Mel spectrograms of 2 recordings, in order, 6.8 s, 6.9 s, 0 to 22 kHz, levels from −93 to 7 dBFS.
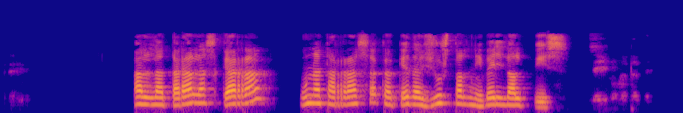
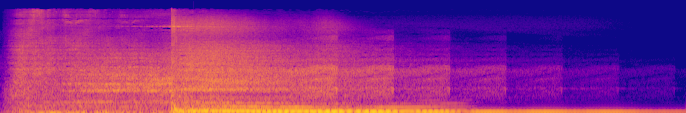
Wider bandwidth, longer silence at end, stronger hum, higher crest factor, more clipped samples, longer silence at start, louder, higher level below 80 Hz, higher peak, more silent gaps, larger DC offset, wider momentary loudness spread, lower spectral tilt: second, 7.6 kHz vs 16.5 kHz; first, 0.8 s vs 0 s; neither; first, 20 dB vs 14 dB; neither; first, 1.35 s vs 0.05 s; second, -20 LUFS vs -16 LUFS; second, -66 dBFS vs -14 dBFS; about the same, -2 dBFS vs 0 dBFS; first, 2.83-3.00 s, 5.74-5.88 s vs none; neither; second, 7 LU vs 19 LU; about the same, -3.5 dB/octave vs -4 dB/octave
